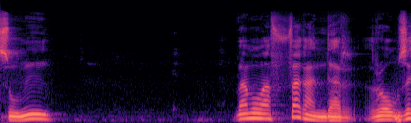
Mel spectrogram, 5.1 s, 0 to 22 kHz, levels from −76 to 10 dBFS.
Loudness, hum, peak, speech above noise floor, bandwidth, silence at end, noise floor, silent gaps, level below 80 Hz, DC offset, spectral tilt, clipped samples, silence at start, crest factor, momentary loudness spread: -16 LUFS; none; 0 dBFS; 38 dB; 15.5 kHz; 0 s; -53 dBFS; none; -52 dBFS; under 0.1%; -5 dB/octave; under 0.1%; 0 s; 16 dB; 9 LU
